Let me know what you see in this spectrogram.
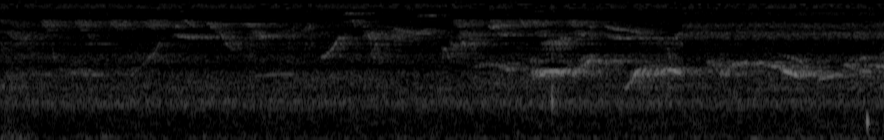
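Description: Faint birdsong in a forest: several small birds chirping and twittering in quick high notes, busier in the second half, over a soft steady background hiss.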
